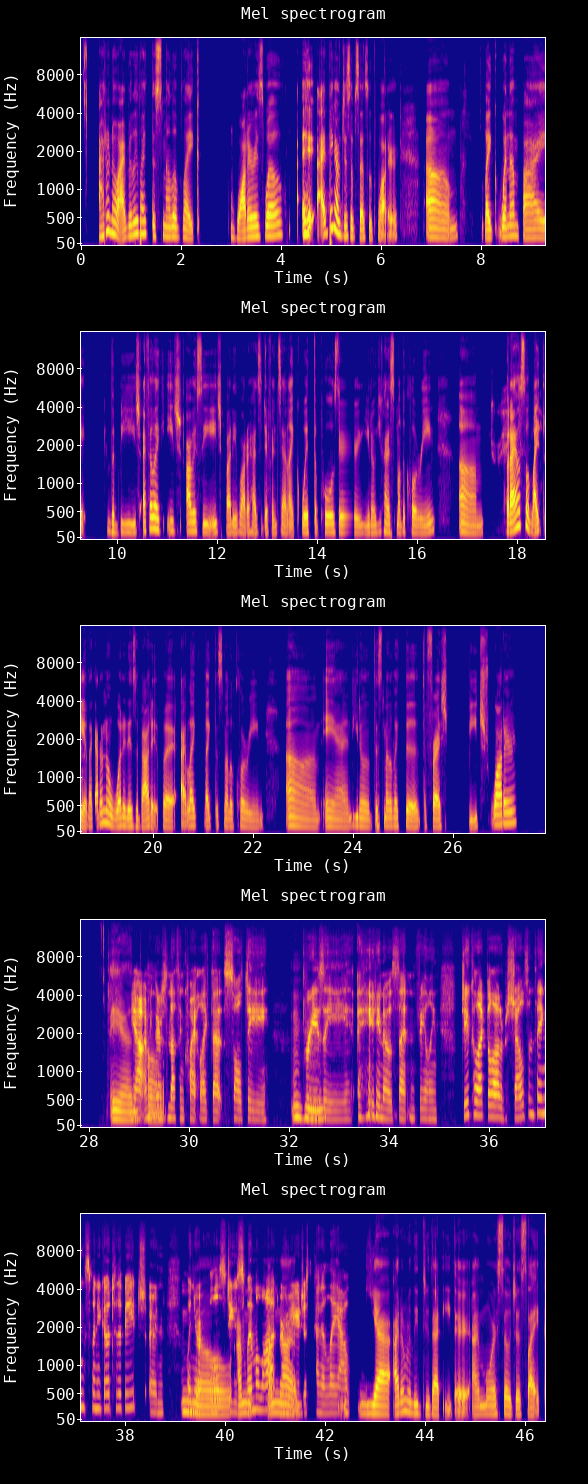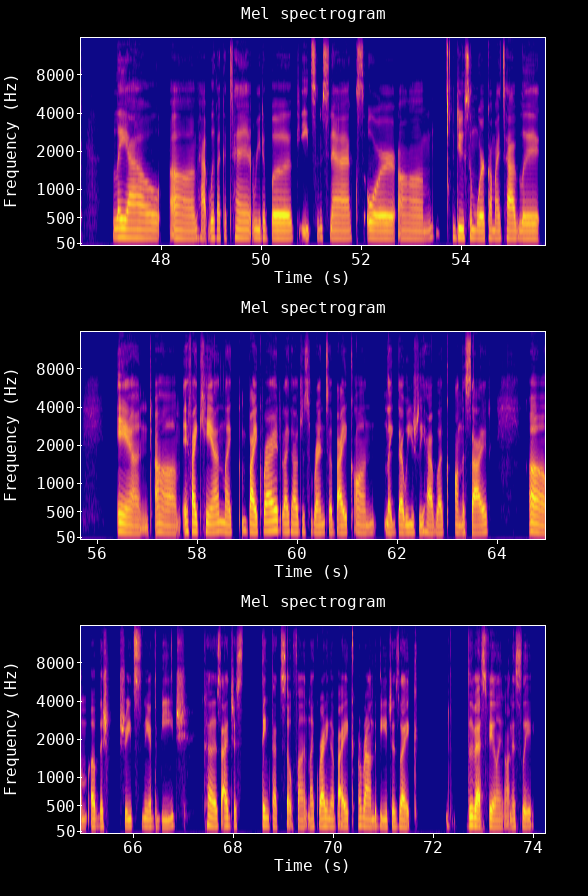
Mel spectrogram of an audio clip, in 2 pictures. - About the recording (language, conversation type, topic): English, unstructured, How can taking short breaks in nature help you recharge during busy weeks and strengthen your relationships?
- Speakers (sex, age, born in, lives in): female, 20-24, United States, United States; female, 45-49, United States, United States
- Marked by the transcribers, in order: other background noise; laughing while speaking: "you"; lip smack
